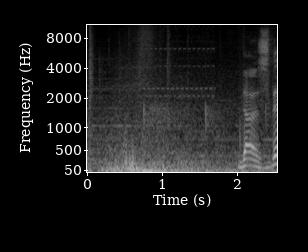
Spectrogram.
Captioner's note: phone ringing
